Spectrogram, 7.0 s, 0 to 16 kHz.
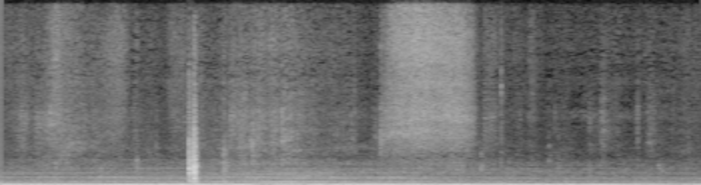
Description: Popping Sound When Backing Up M3 G80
